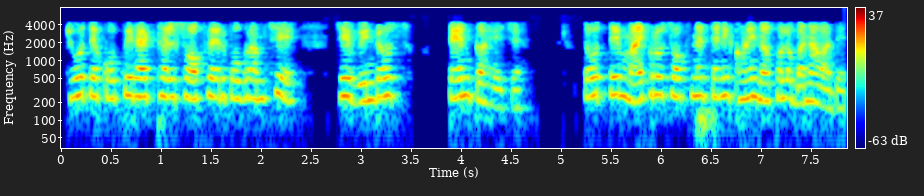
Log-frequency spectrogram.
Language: Gujarati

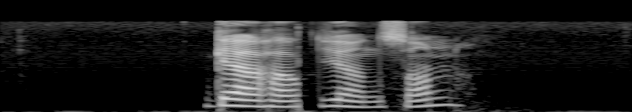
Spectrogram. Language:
Swedish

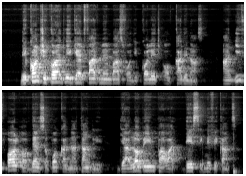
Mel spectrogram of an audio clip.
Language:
Nigerian Pidgin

